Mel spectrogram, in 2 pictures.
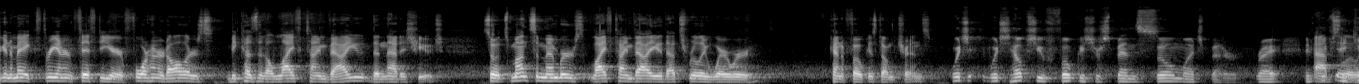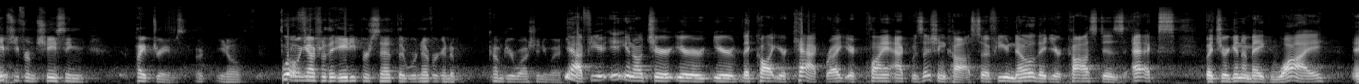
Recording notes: This week we are playing you a panel, recorded live at the Car Wash Magazine Live Studio at the Car Wash Show™ 2023 in Las Vegas.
